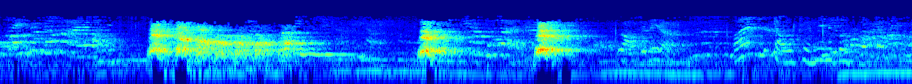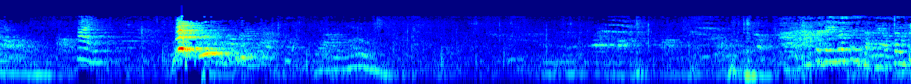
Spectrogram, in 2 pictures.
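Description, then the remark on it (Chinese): Beagles in an animal shelter bark in loud, scattered bursts with occasional yips and whimpers, while a person talks over the noise in a reverberant space. “像这个也是米格鲁啊，这个也是米格鲁哈。”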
